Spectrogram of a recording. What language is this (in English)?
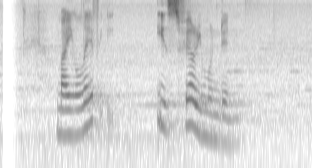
Sundanese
